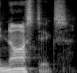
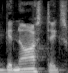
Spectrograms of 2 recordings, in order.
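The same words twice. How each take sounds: First: It is said with an English-style pronunciation. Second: It is said with a Greek-style pronunciation. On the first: The speaker calls it right. "when we anglicize it, we say Gnostics" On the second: The speaker calls it wrong. "we don't say gnostics"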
